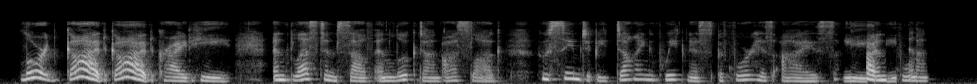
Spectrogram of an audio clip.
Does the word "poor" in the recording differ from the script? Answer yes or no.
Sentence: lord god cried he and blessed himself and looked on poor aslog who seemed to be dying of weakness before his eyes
yes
